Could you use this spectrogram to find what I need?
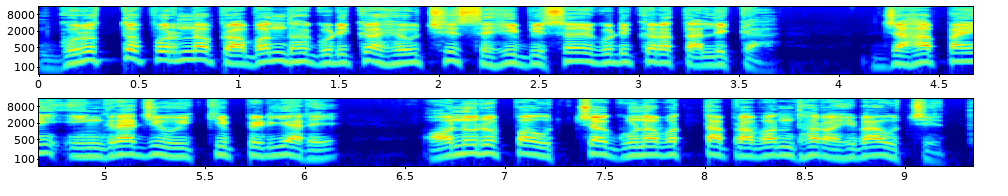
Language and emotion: Odia, neutral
